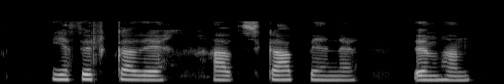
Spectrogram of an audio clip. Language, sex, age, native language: Icelandic, female, 14, Icelandic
